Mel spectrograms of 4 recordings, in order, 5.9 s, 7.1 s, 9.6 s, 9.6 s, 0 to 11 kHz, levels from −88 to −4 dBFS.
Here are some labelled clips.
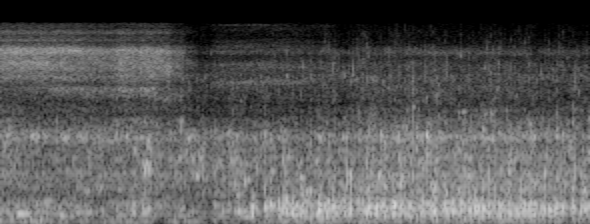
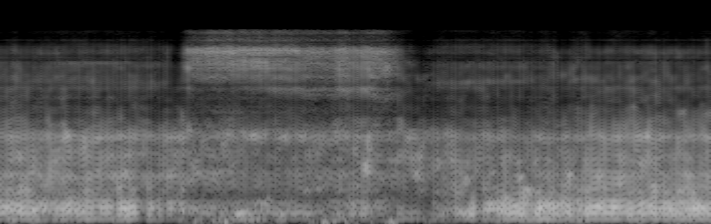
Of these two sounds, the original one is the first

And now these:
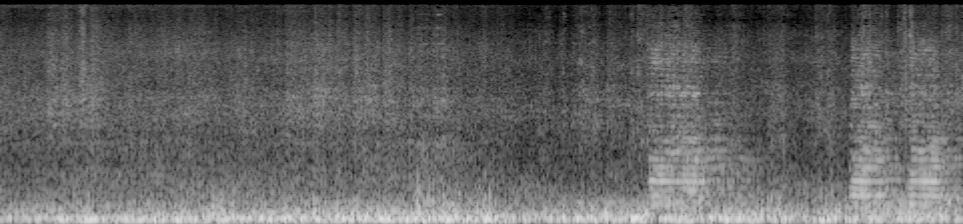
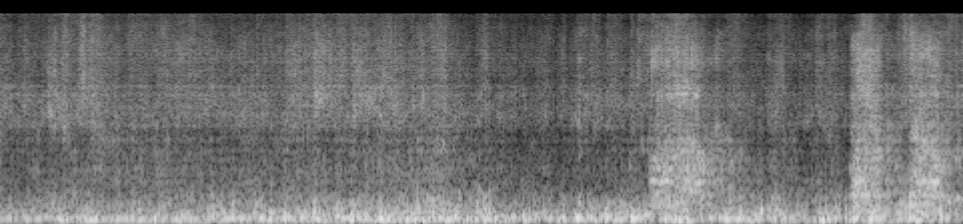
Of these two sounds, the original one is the first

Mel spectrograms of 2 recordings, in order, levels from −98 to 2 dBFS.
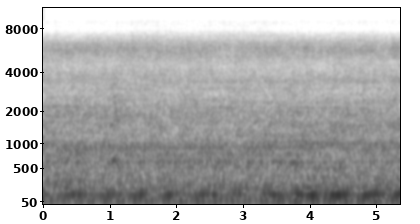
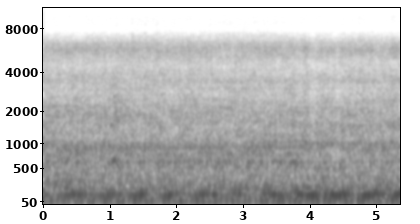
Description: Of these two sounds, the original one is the first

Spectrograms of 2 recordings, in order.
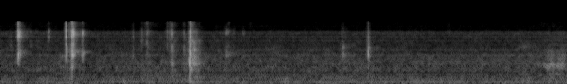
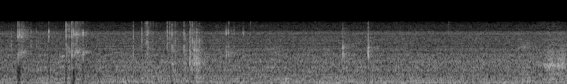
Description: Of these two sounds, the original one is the second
